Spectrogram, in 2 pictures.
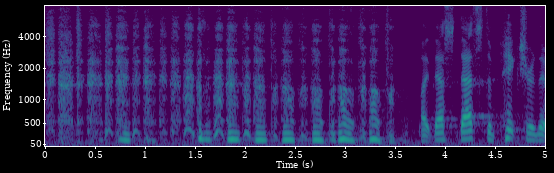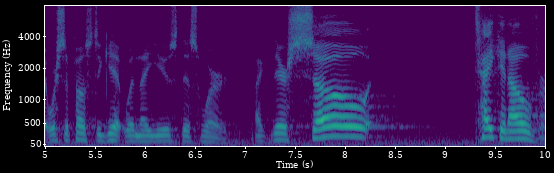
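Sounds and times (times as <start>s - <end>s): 
voice imitating an upset small child panting: 0.0s - 3.6s
speech: 0.8s - 8.4s, 9.3s - 9.9s.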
